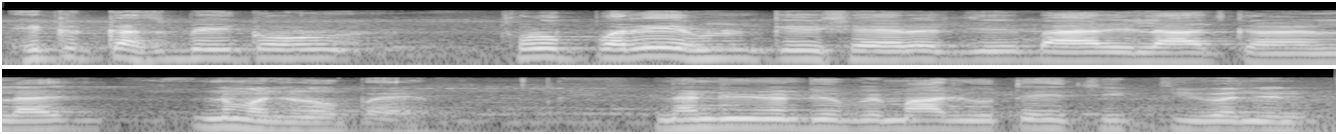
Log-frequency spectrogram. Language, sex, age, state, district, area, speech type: Sindhi, male, 45-60, Uttar Pradesh, Lucknow, rural, spontaneous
